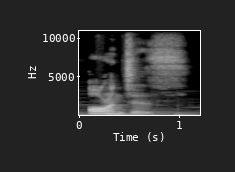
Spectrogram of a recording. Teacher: if you want to say the plural of orange you know orange ends in a sibilant sound so you say oranges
